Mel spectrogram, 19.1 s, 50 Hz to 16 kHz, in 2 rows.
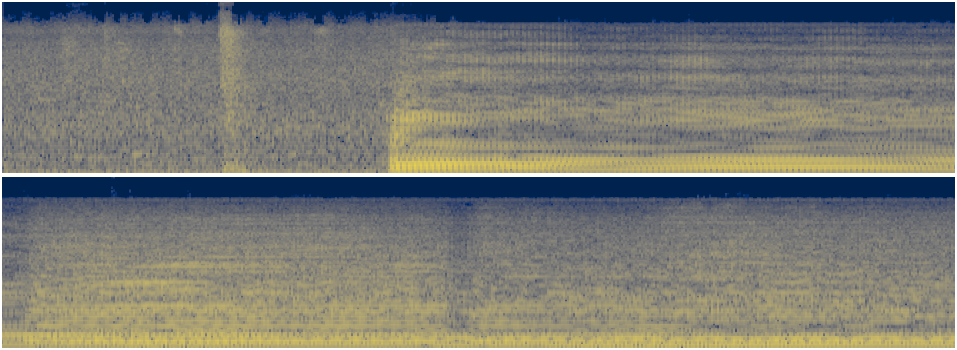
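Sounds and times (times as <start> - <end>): deep ship horn chord: 3.8 - 19.0
ship horns blasting: 3.8 - 19.0.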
